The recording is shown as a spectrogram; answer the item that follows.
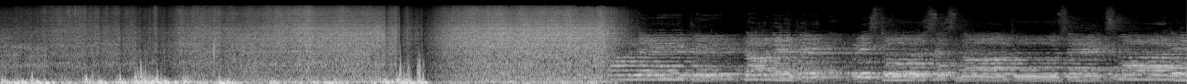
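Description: Wind buffets a microphone outdoors on a chilly day, a loud rough rumble with gusty low bursts for about six seconds, then it stops and steady tonal sounds take over.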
